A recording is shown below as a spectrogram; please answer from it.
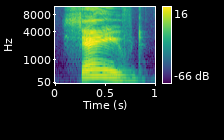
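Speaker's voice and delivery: a high, thrilled cry of saved; excited shout. A narrator's reading. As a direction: celebrate the save, pitching up high. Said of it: "Franklin shouted".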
